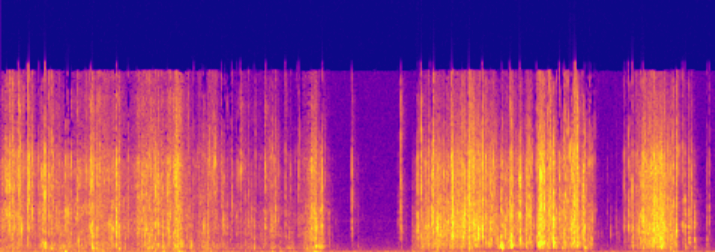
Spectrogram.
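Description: Fingertips scratch and press the crinkly paper of a large orange paper lantern with thin wire ribs, hollow and collapsed flat. Dense, bright crinkling and crunching run throughout, broken by brief quieter pauses near the middle and again before the end.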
